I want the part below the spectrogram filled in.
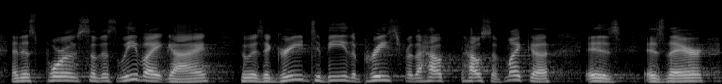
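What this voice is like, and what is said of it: Northern accent, slight Southern drawl, drawn-out vowels. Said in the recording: “I've picked up a little bit of a southern draw ... I'm like a Yankee with a hint of a southern drawl, but I still drag out my vowels the way that the Canadians do. So I've created my own accent”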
